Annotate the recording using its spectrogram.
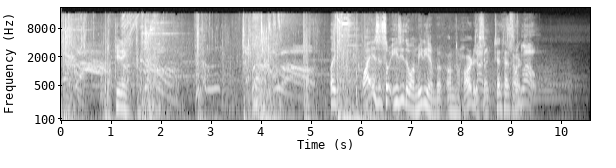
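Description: Blows and blade strikes thud and clang in a fight.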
